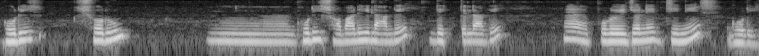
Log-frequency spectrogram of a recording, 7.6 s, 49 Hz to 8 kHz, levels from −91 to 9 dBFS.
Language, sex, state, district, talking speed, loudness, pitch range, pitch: Bengali, female, West Bengal, North 24 Parganas, 85 wpm, -17 LUFS, 190-215 Hz, 195 Hz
